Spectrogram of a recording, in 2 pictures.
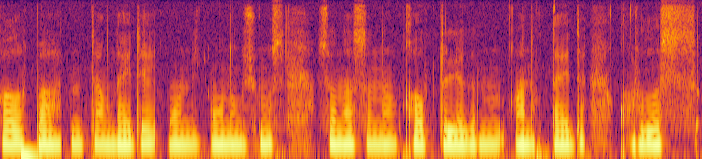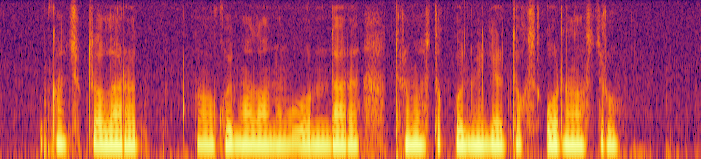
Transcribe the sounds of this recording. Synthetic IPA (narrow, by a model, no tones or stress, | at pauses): χɑlˠəsbɑʁət̪ənd̪ət̪ʰɑɴd̪ɑjd̪əwo̞nəɴʒʊməsz̥onɑsənəɴqʰɑwəpt̪ɪlɪɡʲɪnɑnəqt̪ɑjd̪əqʰʊɾəlˠəs | kʰo̞nst̪ɾuk̚t̪alˠɑɾə | qʰo̞jmɑlˠɑnuwo̞ɾənd̪ɑɾət̪ʰʊɾməst̪əq̚bɵlme̞le̞ɾd̪ɪwo̞ɾnɑlˠɑst̪əɾu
